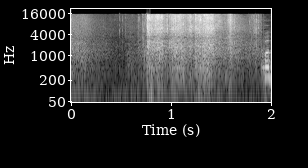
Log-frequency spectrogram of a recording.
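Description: Plastic packaging crinkling and rustling as it is handled and tossed aside, in two noisy spells, the louder one about a second in.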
